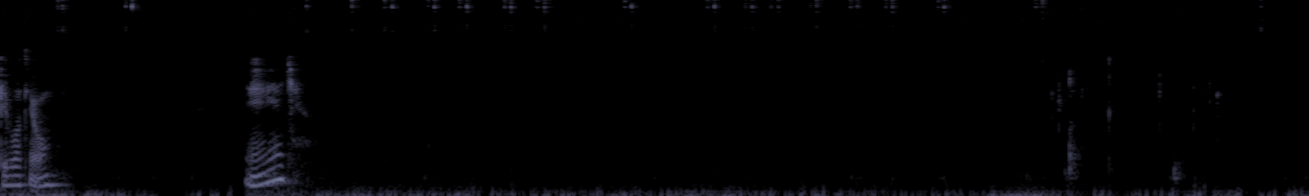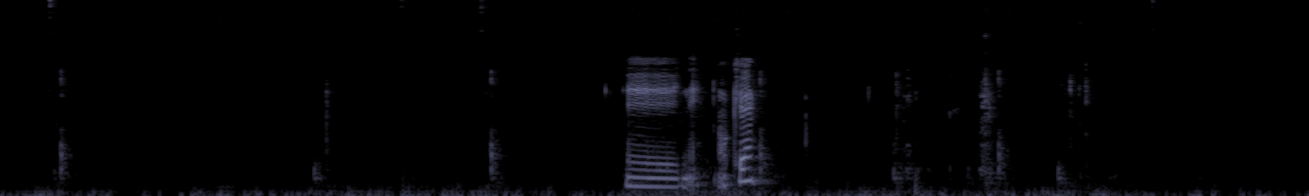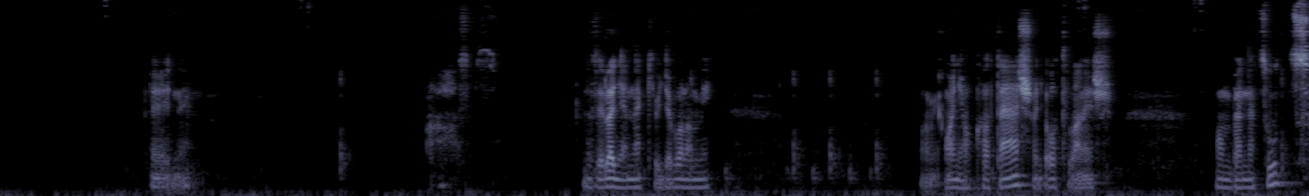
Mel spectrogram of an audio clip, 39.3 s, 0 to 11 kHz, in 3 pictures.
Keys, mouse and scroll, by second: 10.7-11.9 alt+middle drag, 12.0 w, 12.6-16.5 click, 13.7-17.1 alt+middle drag, 17.1-20.1 click, 18.0-20.1 alt+middle drag, 20.1 scroll down 1, 20.6-22.2 alt+middle drag, 22.3 scroll up 1, 23.0-23.7 alt+middle click, 23.5-24.4 typing, 24.6-27.4 drag, 27.3 scroll down 1, 27.8 alt+middle click, 28.2 scroll down 1, 29.2 click, 29.6-32.4 alt+middle drag, 32.5 scroll up 1, 33.1-33.7 alt+middle click, 33.7 scroll down 1, 34.1 alt+middle click, 34.4 middle click, 34.9-36.2 alt+middle drag, 36.3 scroll up 1, 36.9 click.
